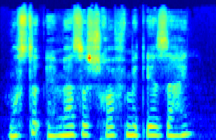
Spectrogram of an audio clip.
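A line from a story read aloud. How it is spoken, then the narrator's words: Deep laugh. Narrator (German): Asmund lachte tief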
